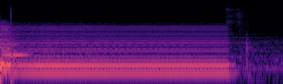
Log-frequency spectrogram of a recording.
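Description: Electric Fender Jazzmaster through a Big Muff–style fuzz, one distorted chord picked with a sharp click and then ringing out steadily. It stops abruptly near the end, leaving a brief faint tail.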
